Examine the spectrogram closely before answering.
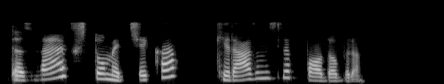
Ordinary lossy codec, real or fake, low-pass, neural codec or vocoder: MP3, 48 kbps; fake; 7.2 kHz; codec, 16 kHz, 0.9 kbps, LongCat-Audio-Codec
